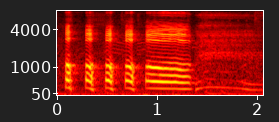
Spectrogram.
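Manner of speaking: string of loud, high "oh"s; loud staccato cries tailing off; excited gasps. Real, not acted. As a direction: burst out in rapid repeated oh-oh-oh. Reacts to end zone play.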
